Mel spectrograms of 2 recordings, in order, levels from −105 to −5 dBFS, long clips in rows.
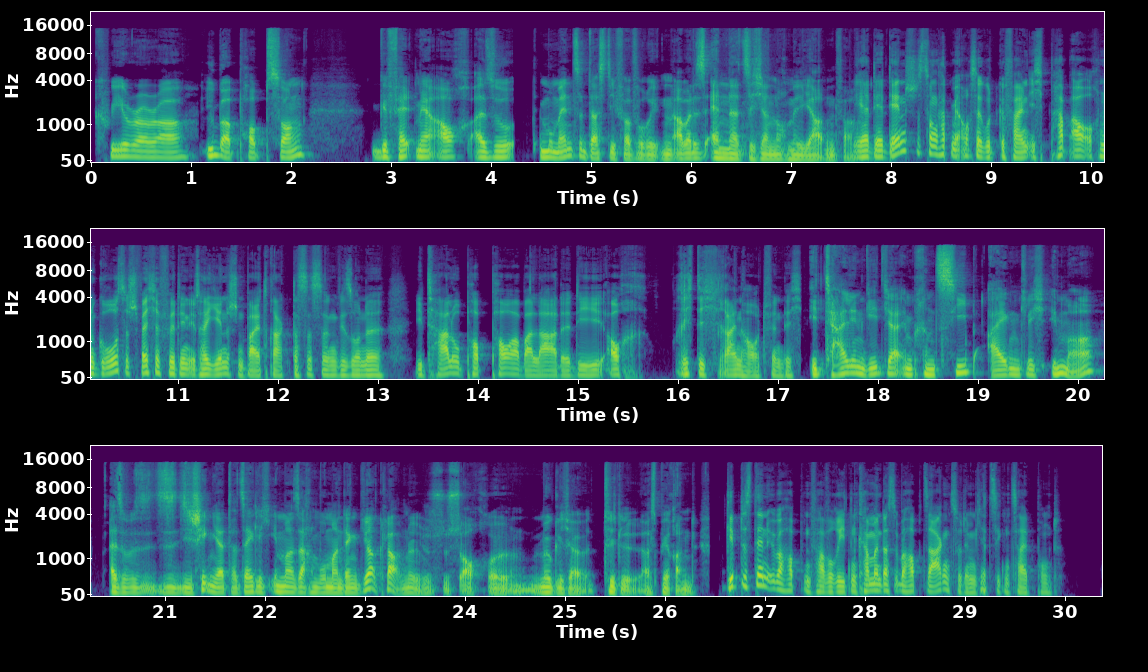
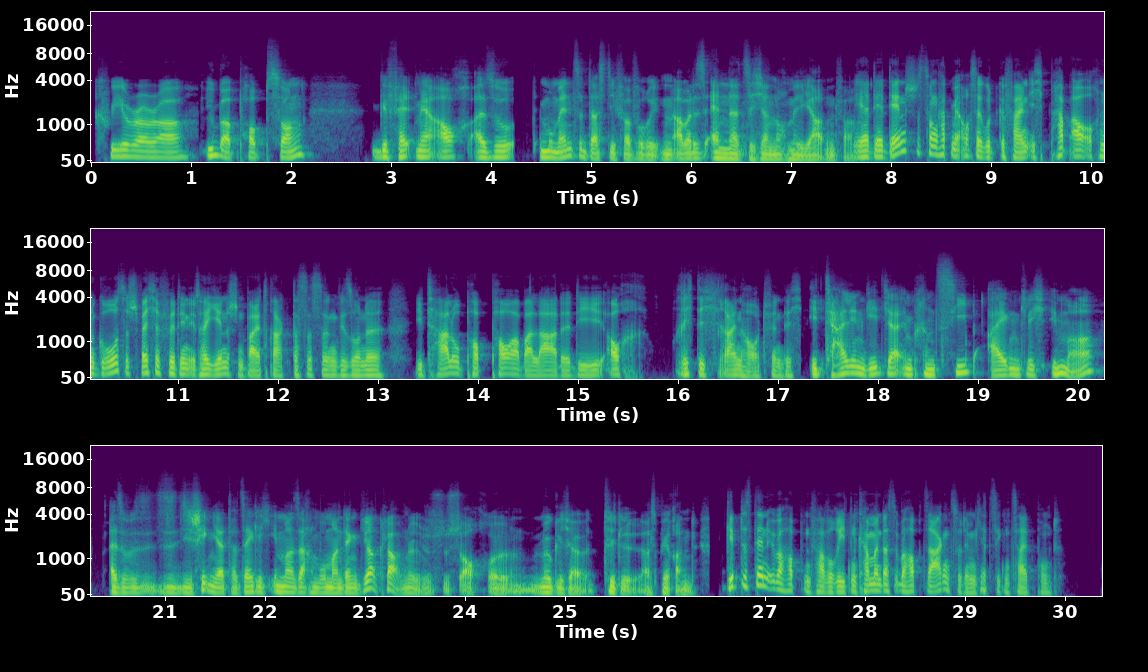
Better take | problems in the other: first | muffled; very; fading above 3.5 kHz

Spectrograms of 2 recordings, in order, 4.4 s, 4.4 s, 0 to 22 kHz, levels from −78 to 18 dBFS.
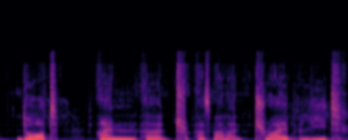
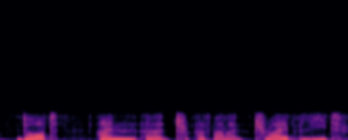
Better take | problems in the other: first | garbled, watery; badly; nothing above 4 kHz; slightly in the first

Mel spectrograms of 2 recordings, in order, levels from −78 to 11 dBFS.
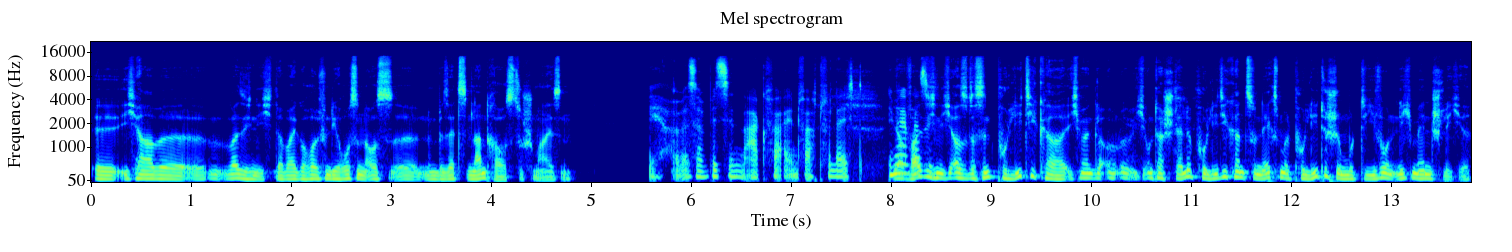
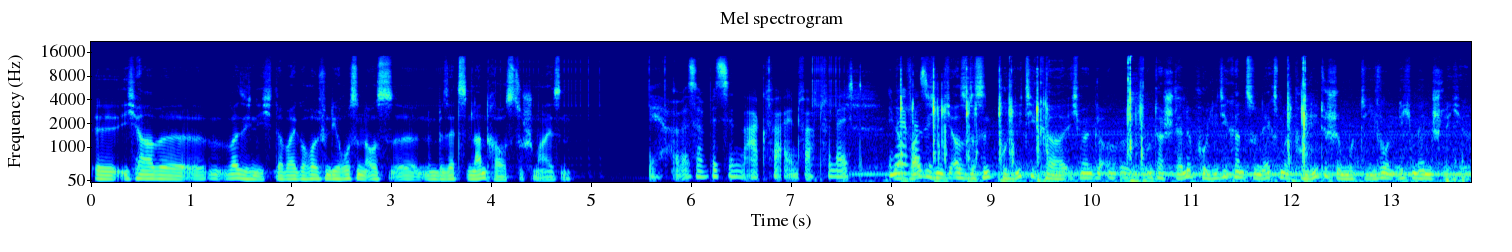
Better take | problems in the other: first | household noises; very loud; throughout; 1 dB above the speech

